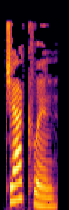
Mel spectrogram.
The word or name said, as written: jacklynn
